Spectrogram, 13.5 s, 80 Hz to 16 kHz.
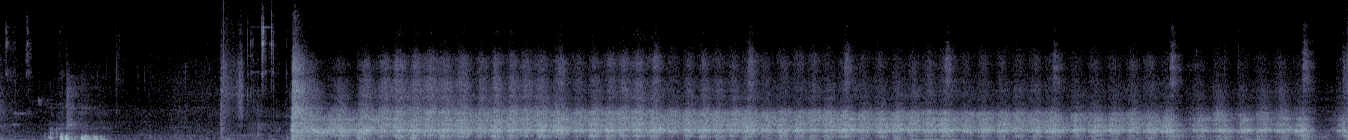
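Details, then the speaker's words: VW Golf R32 first start after timing chain replacement, freshly filled oil and coolant: starter turns the engine over sluggishly and unevenly, about three beats a second, without catching; flat battery, jump pack then connected. "Battery's flat. Right, jump pack is now on."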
